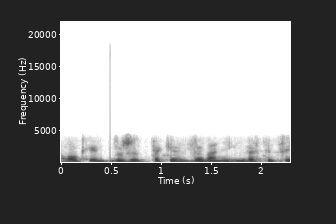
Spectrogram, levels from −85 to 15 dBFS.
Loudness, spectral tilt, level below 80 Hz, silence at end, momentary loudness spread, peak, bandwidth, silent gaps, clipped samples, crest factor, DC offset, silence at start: -20 LUFS; -10 dB/octave; -60 dBFS; 0 s; 4 LU; -4 dBFS; 4.3 kHz; none; under 0.1%; 16 dB; under 0.1%; 0 s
